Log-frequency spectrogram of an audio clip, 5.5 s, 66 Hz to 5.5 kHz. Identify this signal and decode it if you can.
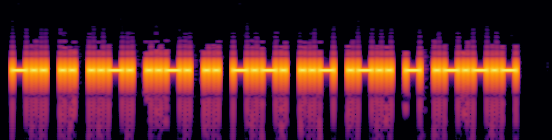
Morse code, heard as a keyed tone, about 25 wpm, 600 Hz. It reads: DIFFICULT.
